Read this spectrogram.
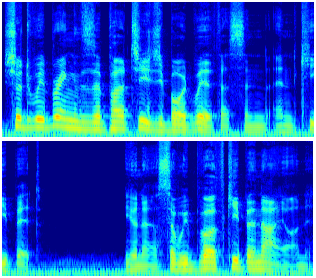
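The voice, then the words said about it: Italian-sounding accent. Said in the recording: “When did you turn into an Italian? ... Is my accent. I have a cold.”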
